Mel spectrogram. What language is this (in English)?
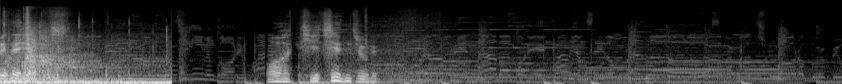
Korean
